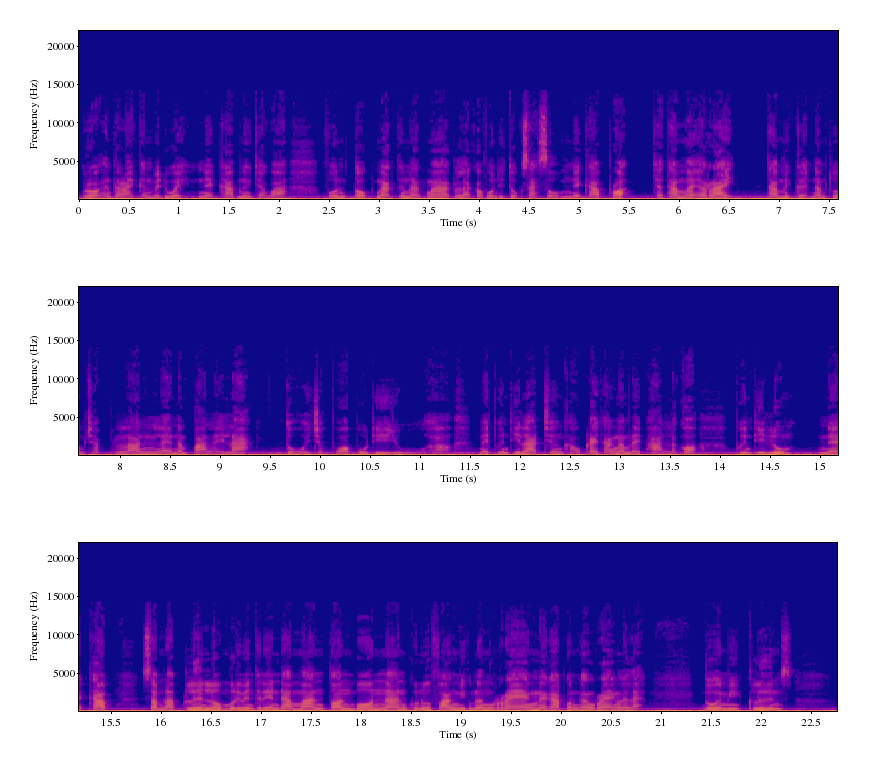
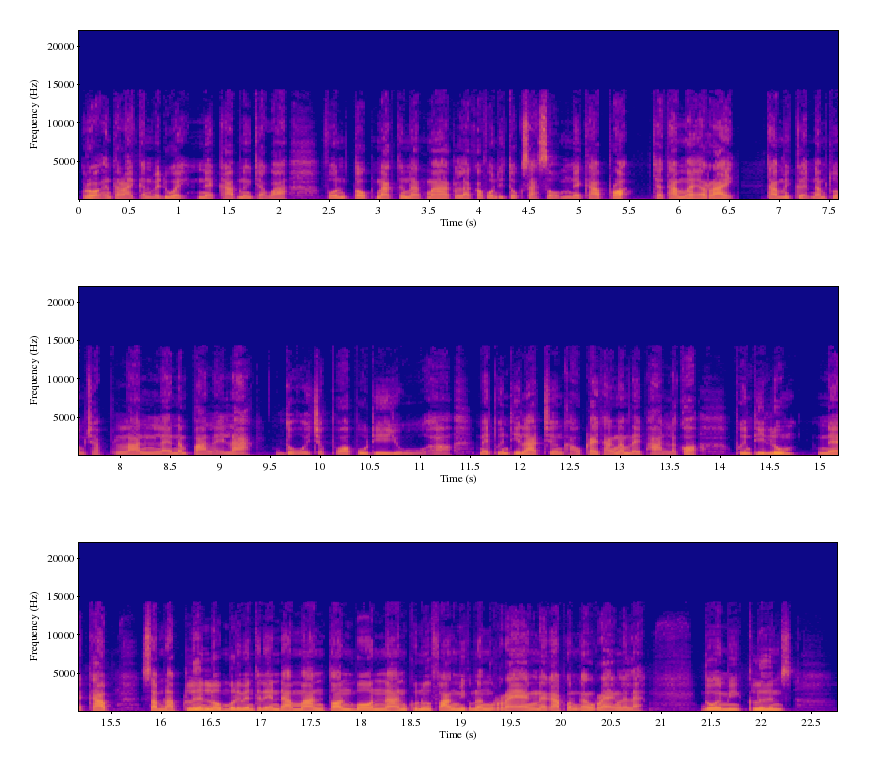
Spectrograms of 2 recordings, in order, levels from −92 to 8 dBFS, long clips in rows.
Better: second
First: low rumble; noticeable; throughout; 10 dB below the speech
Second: none

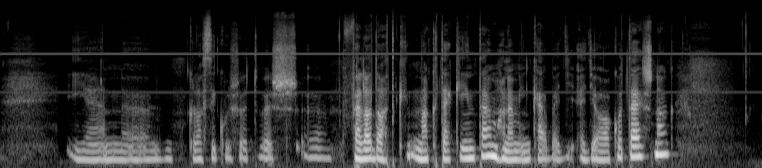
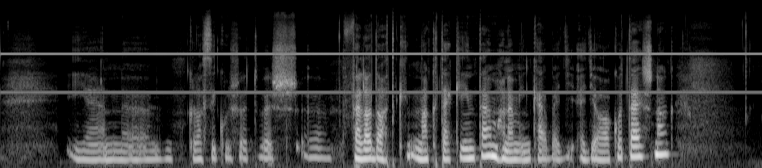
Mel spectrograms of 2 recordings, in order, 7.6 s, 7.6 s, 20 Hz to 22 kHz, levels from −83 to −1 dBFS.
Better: first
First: high-pitched whine; faint; throughout; 7 kHz, 25 dB below the speech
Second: high-pitched whine; loud; throughout; 7 kHz, 9 dB below the speech

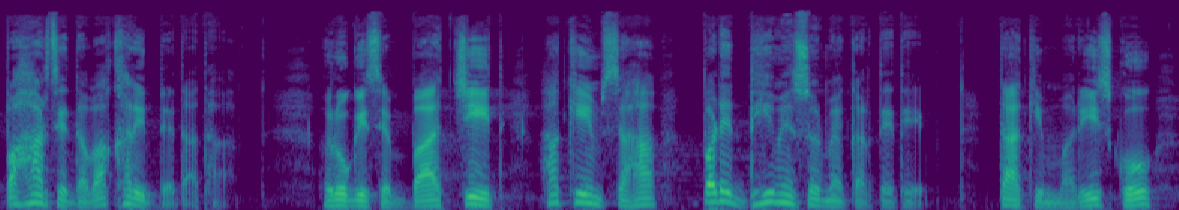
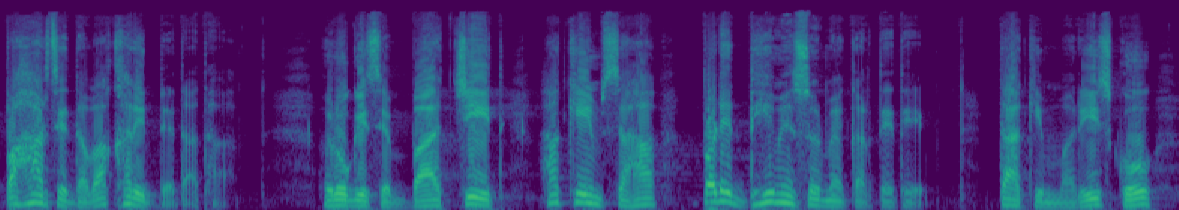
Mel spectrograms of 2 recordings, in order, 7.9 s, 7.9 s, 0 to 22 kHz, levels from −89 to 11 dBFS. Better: first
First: none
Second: distortion; slight; 3% of the sound clipped

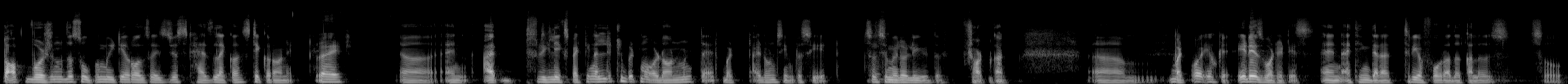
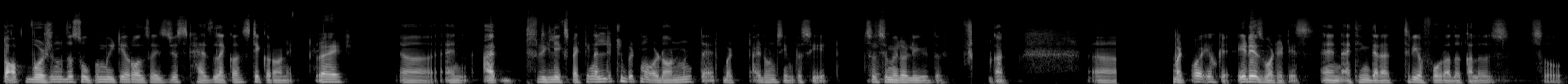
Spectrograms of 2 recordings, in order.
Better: first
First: none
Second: audio cutting out; at 9.5 s and at 11 s for 0.5 s

